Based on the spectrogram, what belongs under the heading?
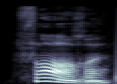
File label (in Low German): "foare", kaevels platt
